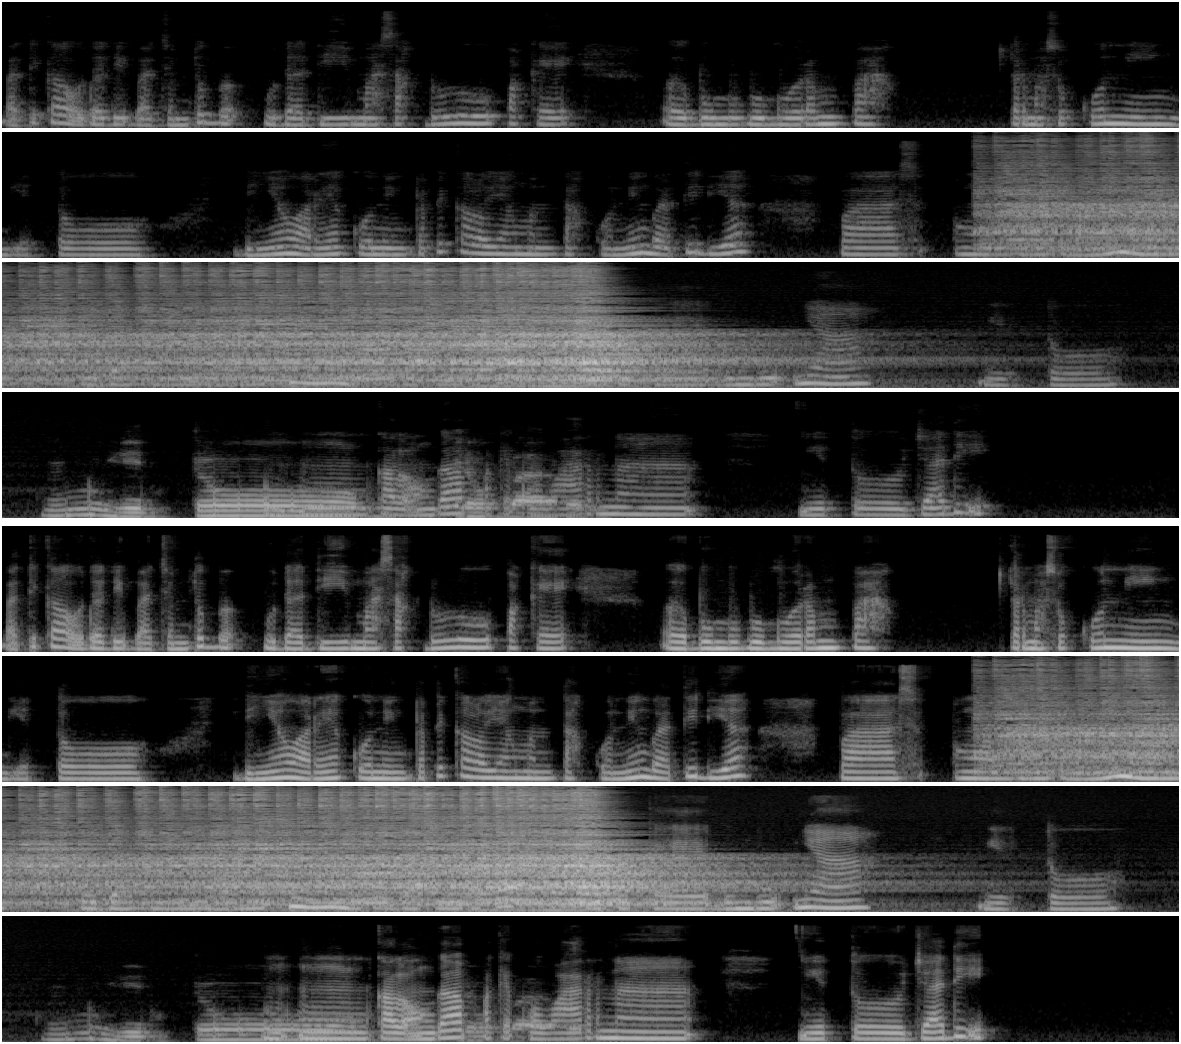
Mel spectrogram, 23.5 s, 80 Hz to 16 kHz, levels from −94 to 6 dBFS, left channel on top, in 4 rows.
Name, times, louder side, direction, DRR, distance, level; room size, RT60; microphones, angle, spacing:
voice 1, 0.0-2.8 3.3-4.4 5.1-6.6 7.1-9.6 10.1-11.8 12.2-16.2 16.7-17.4 19.0-20.0 20.3-21.1 21.6-22.6, right 7 dB, 85° right, 0.3 m, -32 dB
sound 1, 10.7-16.0, right 3 dB, 15° right, 0.4 m, -25 dB
voice 2, 17.9-19.6 19.9-20.7, left 4 dB, 65° left, 0.5 m, -34 dB
3.3 x 2.8 x 3.6 m
head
